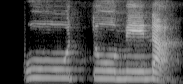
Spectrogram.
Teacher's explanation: Bagi dibaca dengan utumina, kena baca secara ibdal, iaitu ditukar kepada waw yang mat dua harakat. Jadi utumina, hamzah yang atas waw tu jadi utu dua harakat.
